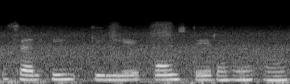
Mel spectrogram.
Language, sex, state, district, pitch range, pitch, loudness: Hindi, female, Bihar, Kaimur, 205-220 Hz, 210 Hz, -16 LUFS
